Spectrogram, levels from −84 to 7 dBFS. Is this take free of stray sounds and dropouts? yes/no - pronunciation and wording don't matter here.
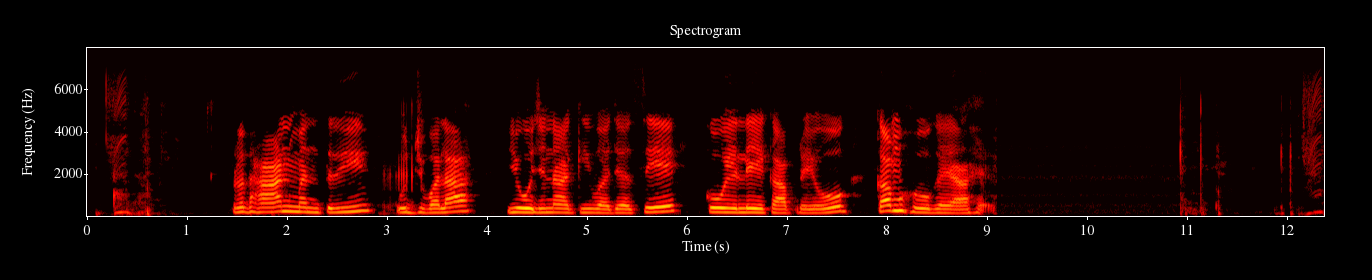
yes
